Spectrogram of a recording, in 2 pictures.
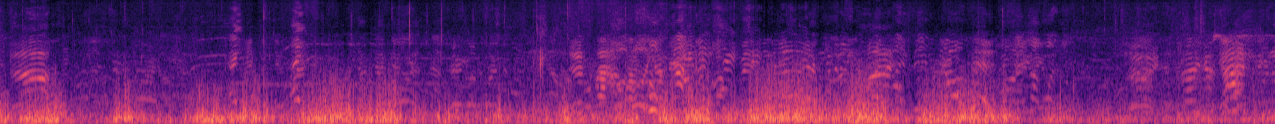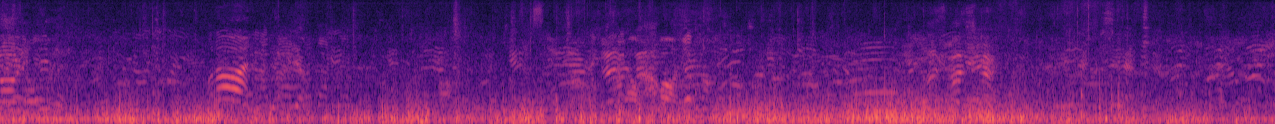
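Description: Spectators shout and cheer nearby outdoors.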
